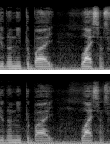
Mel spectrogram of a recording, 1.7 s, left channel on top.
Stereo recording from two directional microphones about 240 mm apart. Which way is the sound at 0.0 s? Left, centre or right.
Left.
